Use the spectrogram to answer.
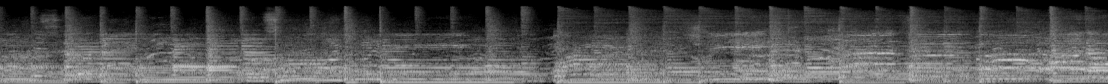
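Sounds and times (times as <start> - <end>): bass guitar: 0.0 - 11.0
drum kit beat: 0.0 - 11.0
electric guitars: 0.0 - 11.0.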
